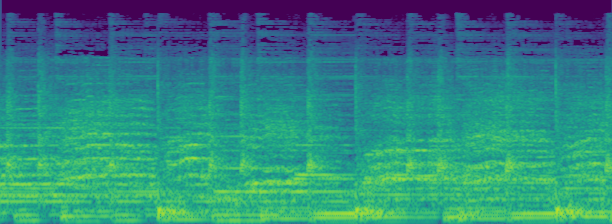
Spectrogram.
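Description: Gospel singing by a group of voices with band accompaniment: bass and drums keeping a steady beat of about two a second under the melody.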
